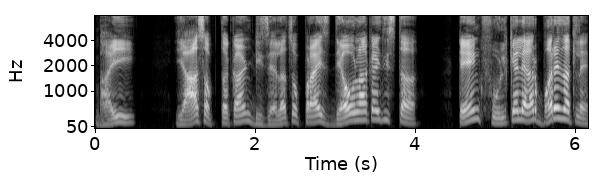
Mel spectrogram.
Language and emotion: Goan Konkani, happy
